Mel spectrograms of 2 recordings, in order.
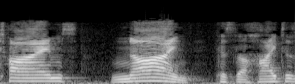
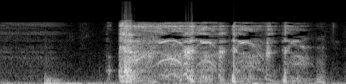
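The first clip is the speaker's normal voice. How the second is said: chesty cough. Real, not acted. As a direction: cough it out hard and wet. Teacher coughs mid-lesson.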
